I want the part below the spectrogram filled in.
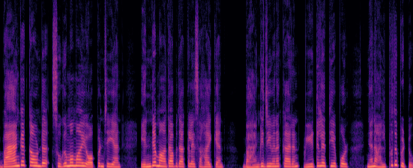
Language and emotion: Malayalam, surprised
